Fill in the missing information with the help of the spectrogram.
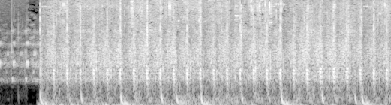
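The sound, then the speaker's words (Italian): An eruption of the Stromboli volcano rumbles steadily, its deep low roar pulsing in rapid, regular throbs about twice a second, loud and continuous after a brief quiet start, with no voices. “mi dice non pensare di provare a portare a casa un album su suoni della natura senza mettere i vulcani, i vulcani sono il ritmo della terra e quindi anche lui mi regala eh, i rumori di un'eruzione dello stromboli che, che registra di persone.”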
